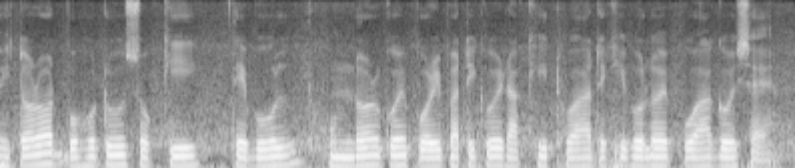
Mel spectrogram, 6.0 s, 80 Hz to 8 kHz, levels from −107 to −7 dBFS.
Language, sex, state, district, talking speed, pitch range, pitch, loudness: Assamese, male, Assam, Hailakandi, 110 wpm, 110-120 Hz, 115 Hz, -15 LUFS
